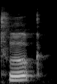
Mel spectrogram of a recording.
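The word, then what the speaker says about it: tuque: It's pronounced took, like look. Okay, tooks. Okay. And it's a beanie. Okay. I learned something new. Oh, I see. There's no R in it. Tooks.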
